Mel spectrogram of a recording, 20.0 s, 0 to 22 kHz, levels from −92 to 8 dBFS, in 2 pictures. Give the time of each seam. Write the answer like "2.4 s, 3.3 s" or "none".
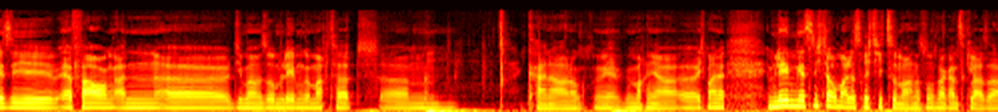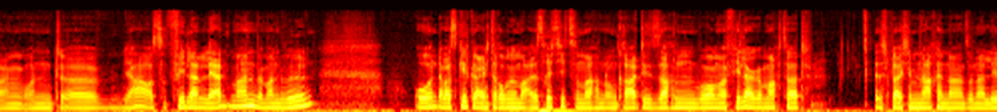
18.7 s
